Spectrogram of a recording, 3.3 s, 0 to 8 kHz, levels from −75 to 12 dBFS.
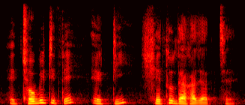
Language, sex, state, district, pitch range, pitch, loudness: Bengali, male, West Bengal, Darjeeling, 135-180 Hz, 160 Hz, -21 LUFS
